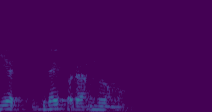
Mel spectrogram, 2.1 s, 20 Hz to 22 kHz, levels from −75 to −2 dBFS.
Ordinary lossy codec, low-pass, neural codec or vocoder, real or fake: Opus, 32 kbps; 3.6 kHz; vocoder, 22.05 kHz, 80 mel bands, WaveNeXt; fake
